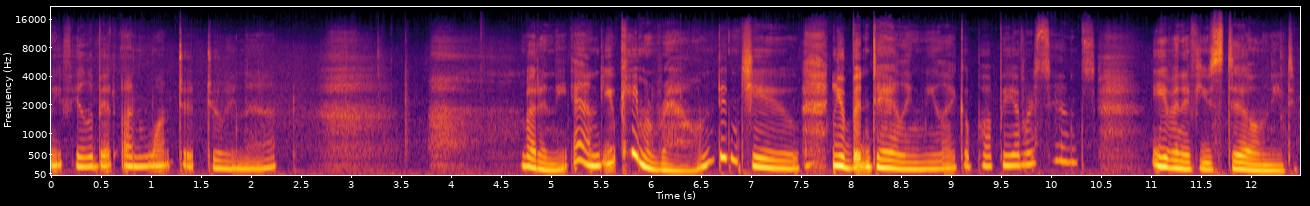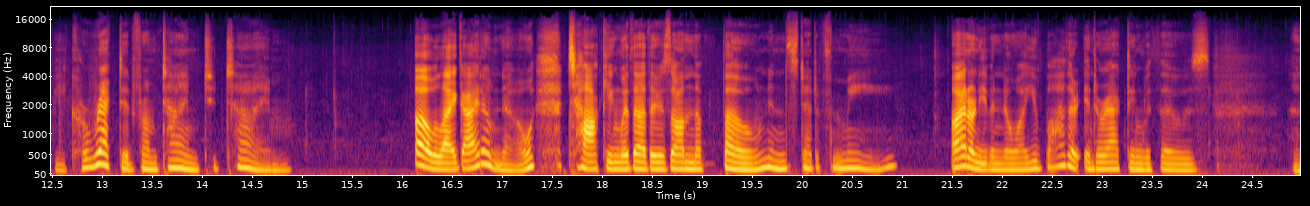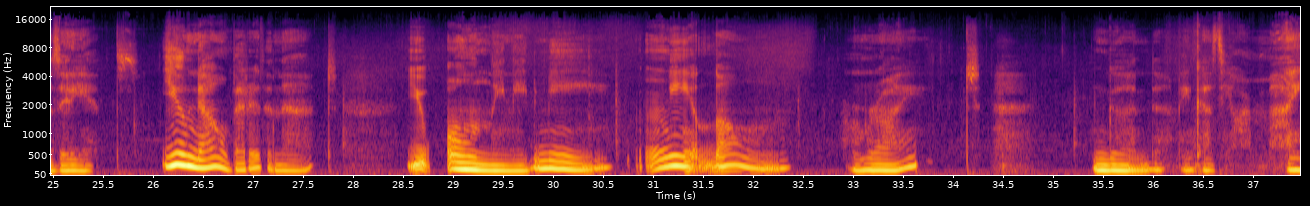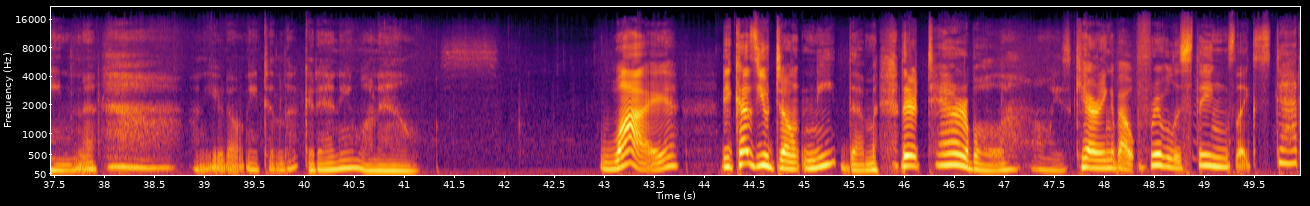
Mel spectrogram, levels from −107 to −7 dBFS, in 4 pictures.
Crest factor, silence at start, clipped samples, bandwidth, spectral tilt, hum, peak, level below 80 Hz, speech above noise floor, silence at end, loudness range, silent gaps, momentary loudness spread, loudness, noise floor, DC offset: 20 dB; 0 s; under 0.1%; 16 kHz; -5.5 dB/octave; none; 0 dBFS; -52 dBFS; 38 dB; 0 s; 10 LU; none; 17 LU; -20 LUFS; -58 dBFS; under 0.1%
